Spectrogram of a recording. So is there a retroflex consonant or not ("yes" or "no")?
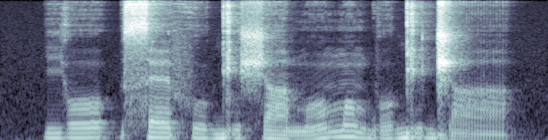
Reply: no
